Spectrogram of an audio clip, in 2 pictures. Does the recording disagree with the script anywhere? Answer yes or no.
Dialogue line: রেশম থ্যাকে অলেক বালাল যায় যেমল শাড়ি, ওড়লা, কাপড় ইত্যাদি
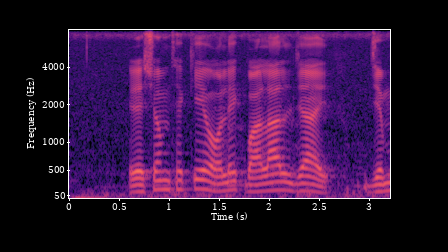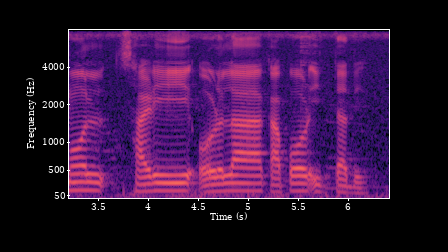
no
